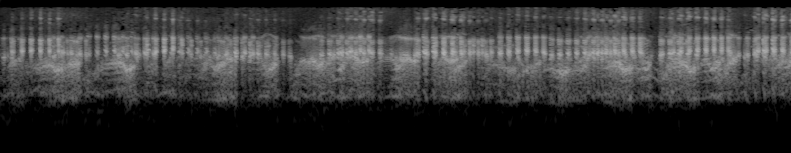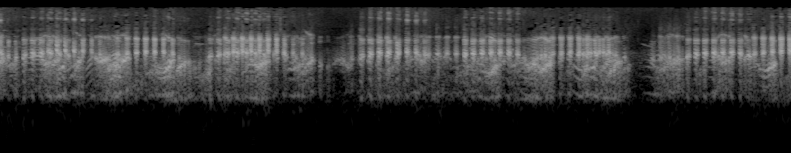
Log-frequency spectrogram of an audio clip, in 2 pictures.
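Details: Frogs calling in the wild, a dense overlapping chorus of pulsed, rattling croaks filling the mid and upper range, with brief lulls near the end.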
